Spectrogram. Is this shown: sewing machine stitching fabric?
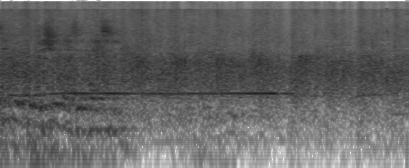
no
